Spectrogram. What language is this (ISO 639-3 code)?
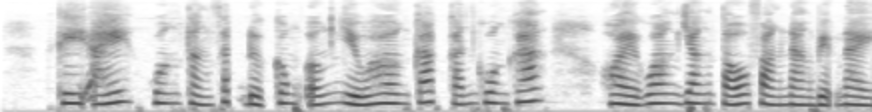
vie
